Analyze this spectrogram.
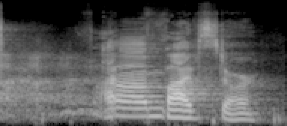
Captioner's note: audience laughing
